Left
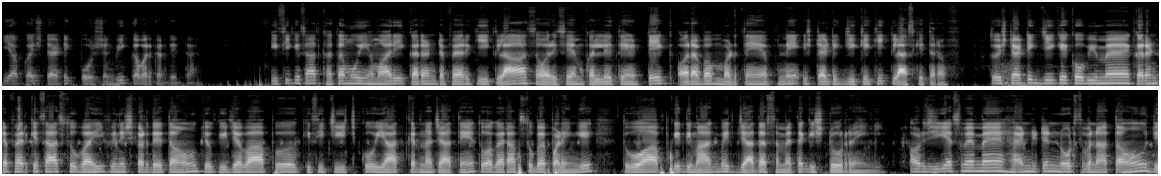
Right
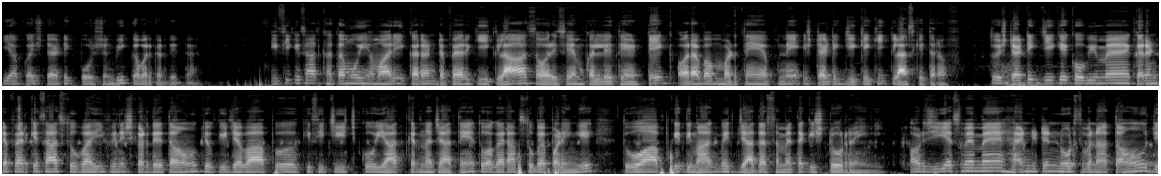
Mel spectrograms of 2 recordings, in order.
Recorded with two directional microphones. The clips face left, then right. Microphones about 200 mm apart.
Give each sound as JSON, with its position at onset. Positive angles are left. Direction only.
{"t": 0.0, "sound": "speech", "side_deg": -10}
{"t": 2.6, "sound": "speech", "side_deg": 35}
{"t": 9.9, "sound": "speech", "side_deg": 40}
